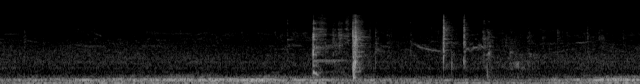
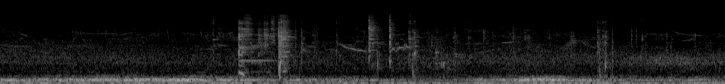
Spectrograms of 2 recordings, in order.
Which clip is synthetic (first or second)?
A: first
